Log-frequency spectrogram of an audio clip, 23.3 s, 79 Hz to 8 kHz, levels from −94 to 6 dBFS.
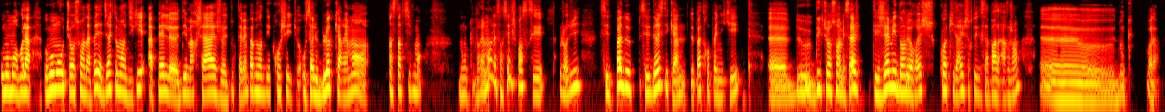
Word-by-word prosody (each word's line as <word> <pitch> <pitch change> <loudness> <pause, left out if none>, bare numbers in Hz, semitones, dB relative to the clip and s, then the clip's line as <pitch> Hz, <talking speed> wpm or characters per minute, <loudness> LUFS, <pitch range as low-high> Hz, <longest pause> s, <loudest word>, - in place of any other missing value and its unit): au 180 - -1
moment, 185 -1 +2
voilà, 175 -1 +5 0.2
au 170 - -2
moment 200 +2 +6
où 200 - +3
tu 180 - -5
reçois 180 +1 +2
un 170 - -1
appel, 205 +7 +3
il - - +8
y - - +3
a 180 - -2
directement 195 +1 +1
indiqué 170 +6 -1
appel, 180 -1 +3
heu, 140 - +4
démarchage, 165 0 +2
heu, 135 -1 -3
donc 180 +5 -15
tu - - -5
as - - -2
même - - -2
pas 180 -1 +5
besoin 175 -1 0
de 170 - -9
décrocher, 170 0 -5
tu - - -19
vois? - - -13
Ou - - -1
ça 170 - +3
le 160 - +1
bloque 200 +6 +6
carrément, 165 0 +1
heu, - - -8 0.5
instinctivement. 185 - -3 0.7
Donc, 160 -3 -10
vraiment, 160 - -3
l'essentiel, 175 - -4
je 265 - -11
pense 235 -2 -1
que - - -15
c'est, 165 +6 -5 0.3
aujourd'hui, 210 +7 -1 0.4
c'est - - -3
de - - -14
pas 235 0 +10
de 210 -2 +1
c'est 175 -1 -2
de 190 +3 0
rester 225 0 +2
calme, 85 - -1
de - - -5
pas 185 +2 0
trop 190 - -7
paniquer, 155 +1 -6 0.6
heu, 70 0 +2
de, 75 - -3
dès 205 0 -1
que - - -9
tu 195 - +1
reçois 190 0 +2
un - - -1
message, 185 +5 +3 0.2
tu 170 - 0
es - - 0
jamais 210 +6 +5
dans 180 -2 +2
le 175 -1 +2
rush, 170 +3 -3
quoi 190 -1 +2
qu'il 185 -2 -8
arrive, 180 +4 -1
surtout, 180 - -9
dès - - -10
que 160 - -11
ça 145 -2 -6
parle 155 -1 +1
argent, 150 +6 -6 0.4
heu, 130 - -2
donc, 75 -1 -10 0.3
voilà. - - -6
175 Hz, 210 wpm, -23 LUFS, 155-190 Hz, 0.7 s, pas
